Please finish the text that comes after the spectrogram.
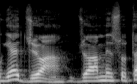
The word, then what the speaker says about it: joint: For example MOINS, तो इसको पढ़ते हैं मुआ, क्योंकि लास्ट का जो एस है वो साइलेंट होता है, तो मुआ। मुआ मीन्स होता है लेस। JOINT, तो ये हो गया ज्वा।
